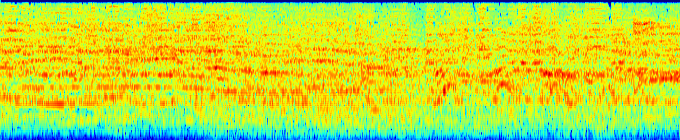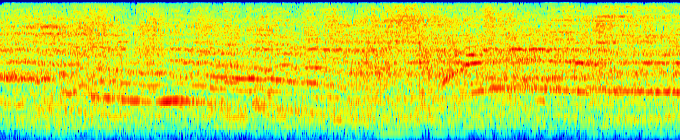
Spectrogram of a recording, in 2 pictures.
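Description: Loud show music playing over loudspeakers while an audience cheers and children shout and whoop over it.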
